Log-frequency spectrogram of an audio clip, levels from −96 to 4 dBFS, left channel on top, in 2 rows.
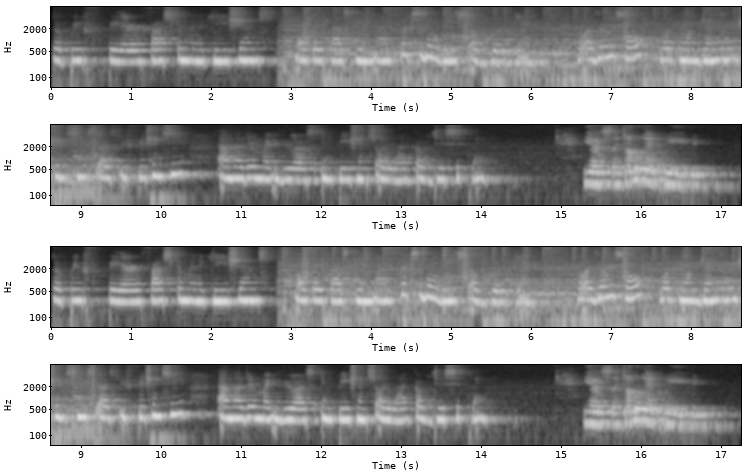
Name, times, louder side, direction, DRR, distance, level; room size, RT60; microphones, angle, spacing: voice 1, 0.0-2.7 3.0-14.1, right 3 dB, 30° right, 7 dB, 0.3 m, -21 dB
sound 1, 2.8-9.2, right 2 dB, 90° right, 1.1 m, -31 dB
voice 2, 15.0-16.7, equal, 10° right, -2 dB, 1.7 m, -21 dB
15.0 x 7.3 x 3.3 m, 1.2 s
head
